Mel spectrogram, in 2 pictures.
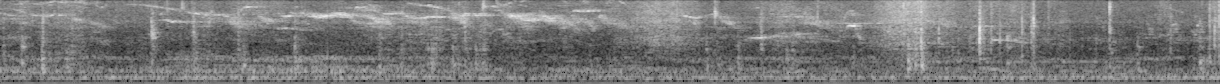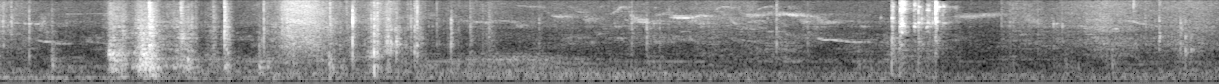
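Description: Metal clinks and a short rattle from hand tools and the brake hose fitting being handled, loudest about seven seconds in with two sharp clicks near the end, over a steady low hum.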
